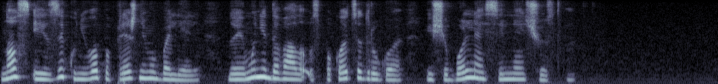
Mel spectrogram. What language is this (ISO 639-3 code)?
rus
